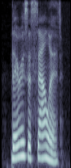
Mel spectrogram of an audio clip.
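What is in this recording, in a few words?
"there is a salad", English, female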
